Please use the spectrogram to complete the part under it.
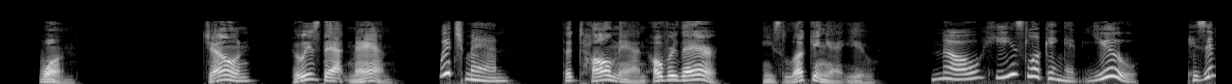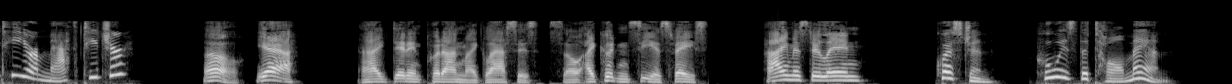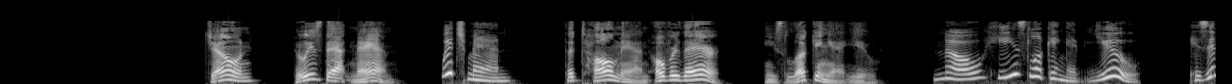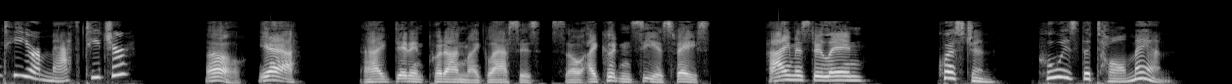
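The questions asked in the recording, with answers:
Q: Question, who is the tall man?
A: Joan's math teacher, Mr. Lin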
